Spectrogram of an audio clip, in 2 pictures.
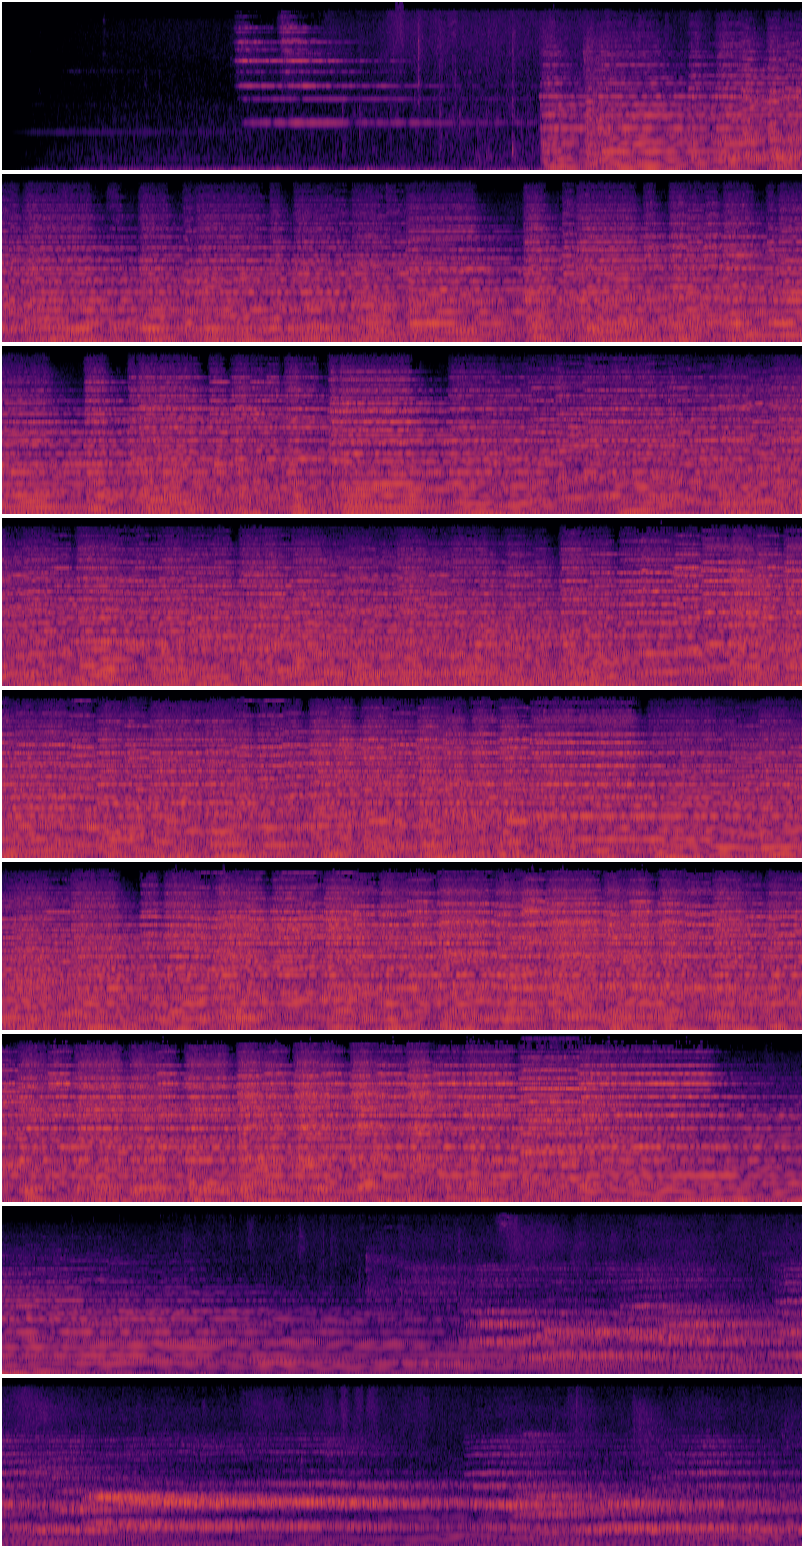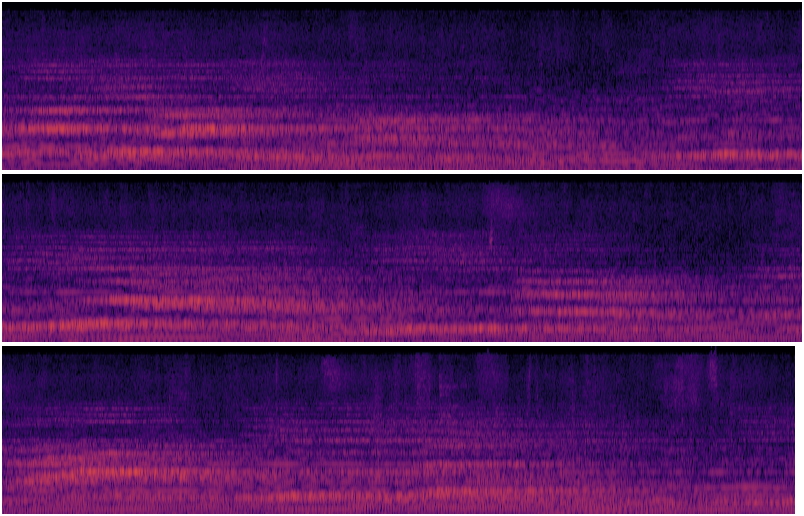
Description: Kapitelsamt am siebenunszwanzigsten Sonntag im Jahreskreis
